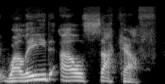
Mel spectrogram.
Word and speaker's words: Walid Al Saqqaf: today to be joined on the show by waleed al sakhaf he's told me is the right pronunciation i was a bit worried about it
